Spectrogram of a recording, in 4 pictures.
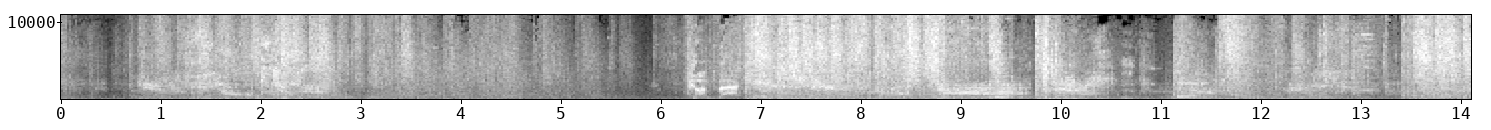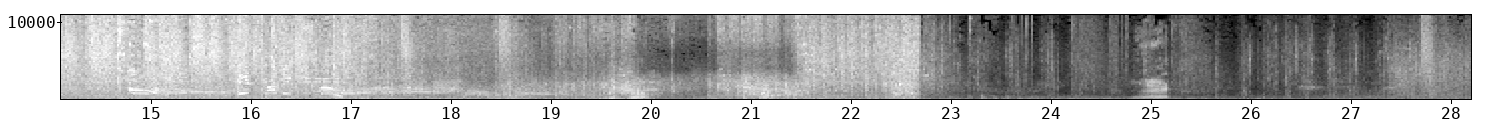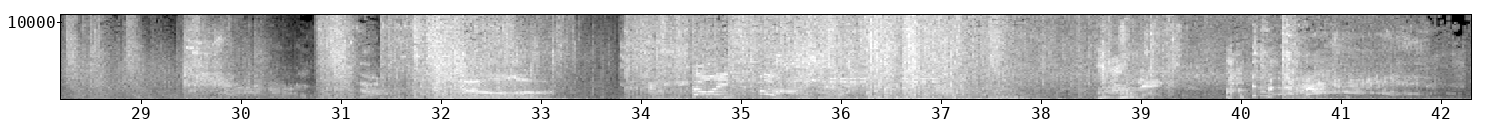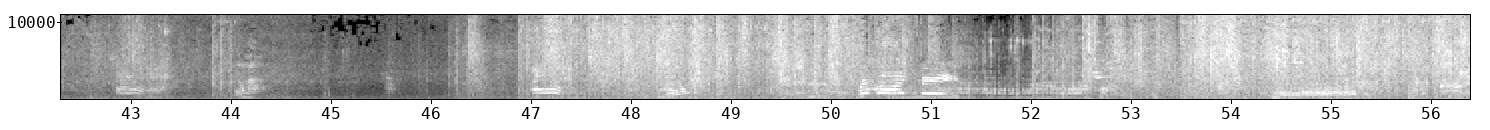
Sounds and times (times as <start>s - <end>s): Speech: 15.8s - 17.1s, 49.8s - 51.5s.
